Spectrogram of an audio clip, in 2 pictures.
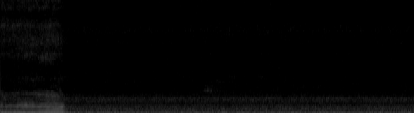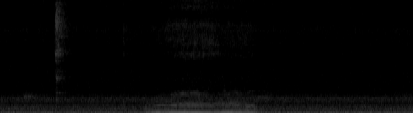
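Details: A snoring dog during sleep: a brief droning snore ends at the start, then a longer, slightly rising nasal snore arrives about five seconds later, steady low rumble underneath throughout.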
